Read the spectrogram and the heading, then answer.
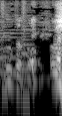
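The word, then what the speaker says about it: Uwe Boll: Seriously, folks, Shane's game movies are so bad, UA Bull formed an online petition to stop him. – It's pronounced Uva Bull.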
